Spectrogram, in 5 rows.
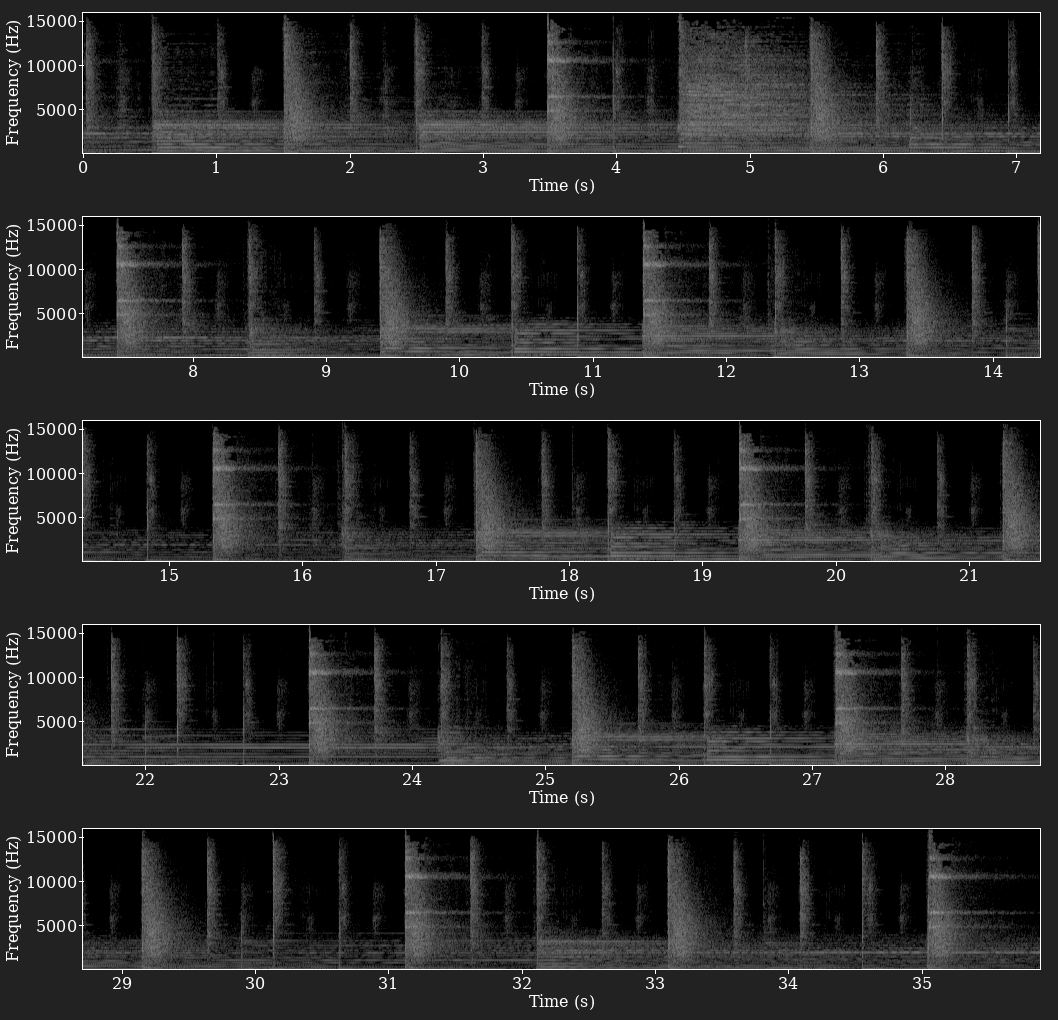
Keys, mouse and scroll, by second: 1.6 2, 2.1 ,, 2.6 5, 4.6 click, 6.1 click, 8.2 click, 9.5 click, 10.1 right click, 12.7 click, 13.9 ctrl+click, 17.0 click, 17.8-19.4 typing, 21.6 click, 25.0 click, 28.9-30.2 typing.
